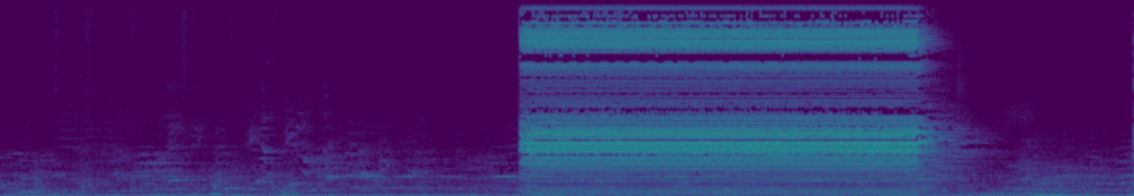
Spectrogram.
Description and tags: CanCladellas bell
bell, cancladellas, palau-solit-i-plegamans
